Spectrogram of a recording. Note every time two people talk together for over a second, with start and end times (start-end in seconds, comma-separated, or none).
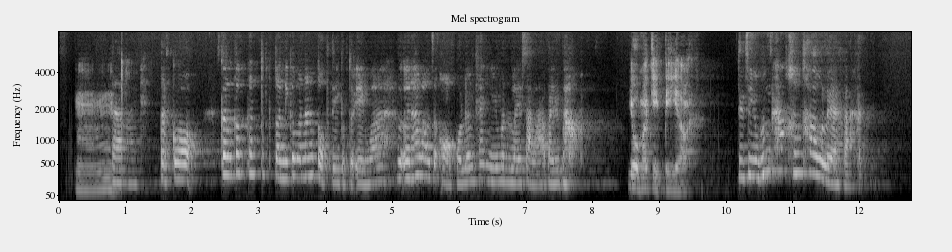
none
